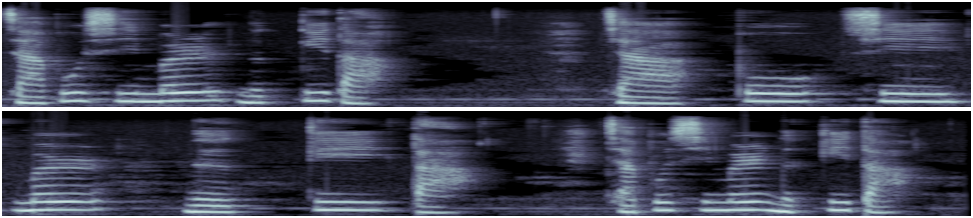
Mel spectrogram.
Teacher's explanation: Ở đây 심 và 을 nối âm đọc thành 심을. 자부심을 느끼다. Ở đây 느 chúng ta cũng có thể biến âm thành 느 느끼다, bởi vì phía trước của cái 니은 này là 받침 riêng.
